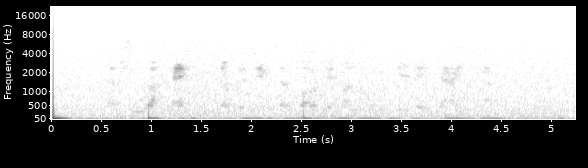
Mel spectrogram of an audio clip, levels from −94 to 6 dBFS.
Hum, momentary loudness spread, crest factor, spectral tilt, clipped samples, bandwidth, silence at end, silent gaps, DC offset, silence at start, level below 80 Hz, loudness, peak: none; 10 LU; 24 dB; -4.5 dB/octave; under 0.1%; 16.5 kHz; 0 s; none; under 0.1%; 0 s; -64 dBFS; -63 LUFS; -30 dBFS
